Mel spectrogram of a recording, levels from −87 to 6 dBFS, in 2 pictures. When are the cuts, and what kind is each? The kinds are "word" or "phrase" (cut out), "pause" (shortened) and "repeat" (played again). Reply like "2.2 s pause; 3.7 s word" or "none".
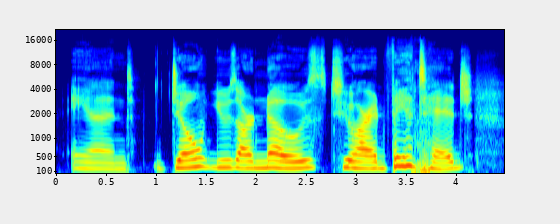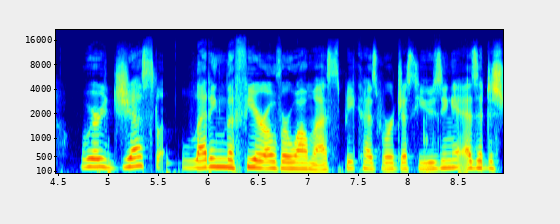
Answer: none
